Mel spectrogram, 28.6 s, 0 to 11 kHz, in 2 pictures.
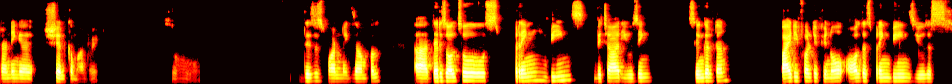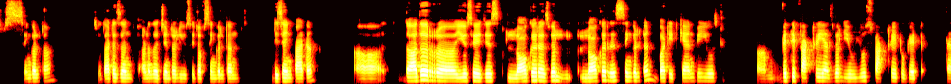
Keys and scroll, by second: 3.0 super+x, 4.4 super+x, 6.6 super+v.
